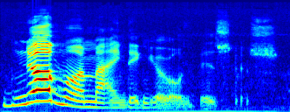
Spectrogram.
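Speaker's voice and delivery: a lightly voiced grumpy cat; low slow cat voice. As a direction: growl it slowly at the cat. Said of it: "repeat, low slow take".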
